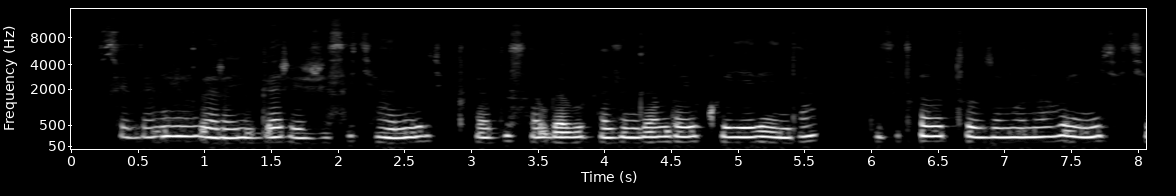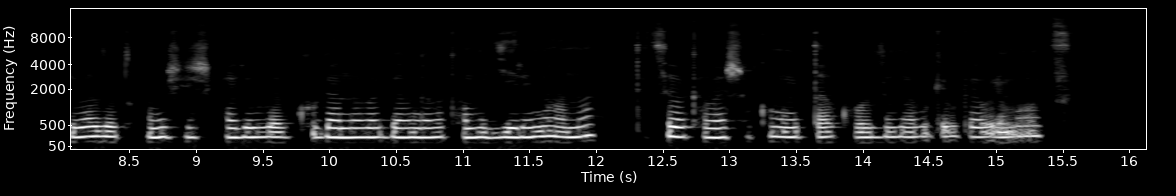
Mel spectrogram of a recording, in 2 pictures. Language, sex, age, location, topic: Kinyarwanda, female, 18-24, Kigali, health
